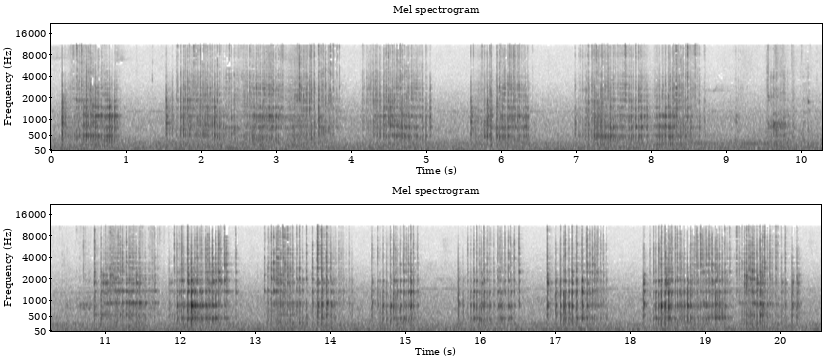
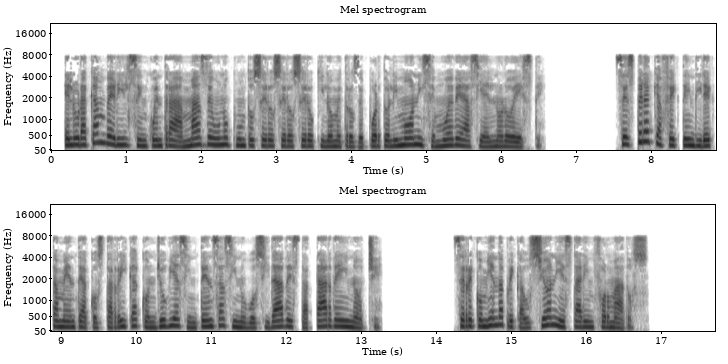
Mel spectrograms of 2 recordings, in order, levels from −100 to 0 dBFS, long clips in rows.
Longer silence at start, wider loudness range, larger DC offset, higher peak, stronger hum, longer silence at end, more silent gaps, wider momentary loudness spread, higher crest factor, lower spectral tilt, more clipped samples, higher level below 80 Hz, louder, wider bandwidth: second, 0 s vs 0.2 s; first, 7 LU vs 2 LU; neither; first, -4 dBFS vs -8 dBFS; neither; second, 0 s vs 0.95 s; second, none vs 6.71-7.45 s, 13.41-14.16 s; first, 14 LU vs 5 LU; first, 32 dB vs 14 dB; about the same, -4 dB/octave vs -5 dB/octave; neither; first, -48 dBFS vs -64 dBFS; second, -34 LUFS vs -23 LUFS; first, 11.5 kHz vs 8.2 kHz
